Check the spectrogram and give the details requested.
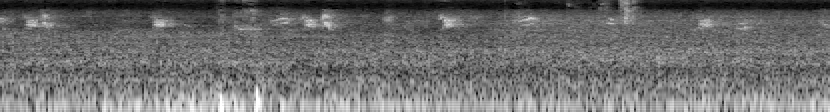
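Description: Short, high chirps repeated about once a second at an uneven pace, bird-like, over a steady low rumble.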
